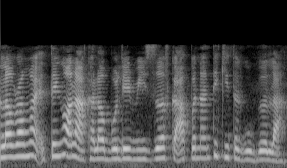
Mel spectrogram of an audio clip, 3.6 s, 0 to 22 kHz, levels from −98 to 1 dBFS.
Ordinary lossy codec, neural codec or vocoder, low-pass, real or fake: MP3, 64 kbps; none; 7.2 kHz; real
